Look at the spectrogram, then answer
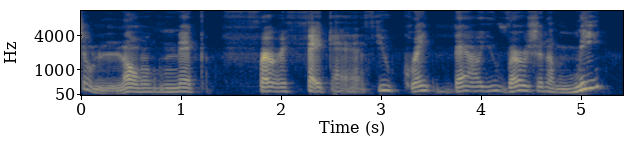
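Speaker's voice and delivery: slow, low, loud, drawn-out, spat-out cussing. Imagining alpacas and sheep insulting each other: imitating an alpaca cussing. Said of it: "the alpacas and the sheep cussing each other".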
